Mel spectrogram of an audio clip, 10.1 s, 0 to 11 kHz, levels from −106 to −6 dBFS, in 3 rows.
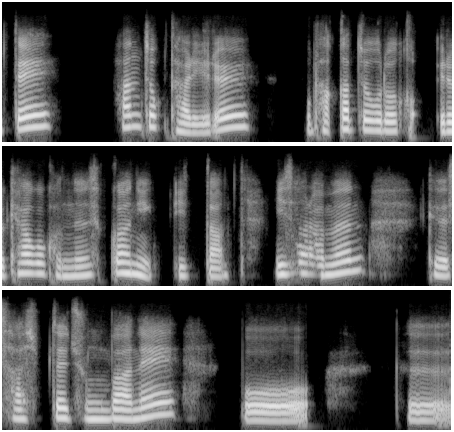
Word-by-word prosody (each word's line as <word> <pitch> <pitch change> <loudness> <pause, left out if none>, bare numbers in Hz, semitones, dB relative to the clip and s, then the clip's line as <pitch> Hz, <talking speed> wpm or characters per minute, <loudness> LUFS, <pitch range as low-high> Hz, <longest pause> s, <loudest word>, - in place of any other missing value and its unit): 때 255 +5 +4 0.5
한쪽 255 0 0
다리를 180 +10 +2 0.4
뭐 - - -7
바깥쪽으로 195 -4 +2
걷 - - -9
이렇게 175 +5 +1
하고 210 -1 +4
걷는 165 -2 -2
습관이 205 -1 +1
있 145 - -9
있다. 165 -2 -3 0.4
이 190 - +1
사람은 210 +4 0 0.5
그 170 -3 0
40 180 +2 -4
대 195 -1 +3
중반에 185 +9 +2 0.5
뭐 150 -1 +3 0.7
그 155 0 -1
185 Hz, 220 characters per minute, -25 LUFS, 165-215 Hz, 0.7 s, 때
